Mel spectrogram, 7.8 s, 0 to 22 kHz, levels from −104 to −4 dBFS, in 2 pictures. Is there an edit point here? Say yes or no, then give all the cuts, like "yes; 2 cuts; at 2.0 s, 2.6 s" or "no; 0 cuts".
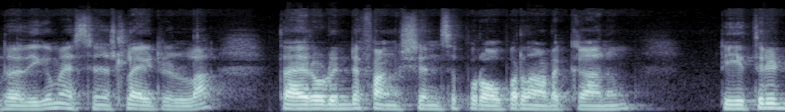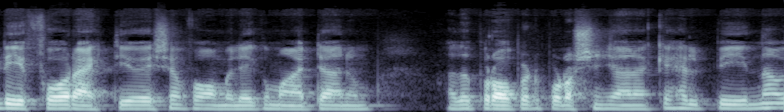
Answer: no; 0 cuts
